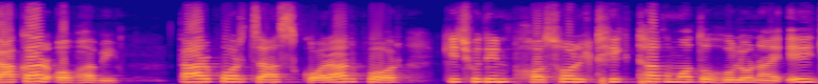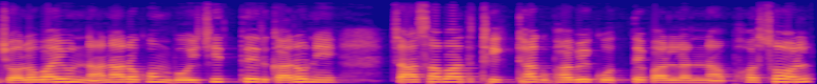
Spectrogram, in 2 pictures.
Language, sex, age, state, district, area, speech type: Bengali, female, 18-30, West Bengal, Purba Medinipur, rural, spontaneous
